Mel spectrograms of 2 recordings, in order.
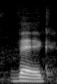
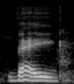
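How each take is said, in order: First: "vague" with a short eh, like veg; American "vague". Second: "vague" with a long ay glide, vayg; Australian "vague". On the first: Host comparing with her own way, "vague" as American veg. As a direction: say "vague" to rhyme with leg, American style. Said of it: "you, y'all say vague". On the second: Host comparing with the American way, "vague" as Australian vayg. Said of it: "I mean, I say vague". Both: Shown as a demonstration.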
